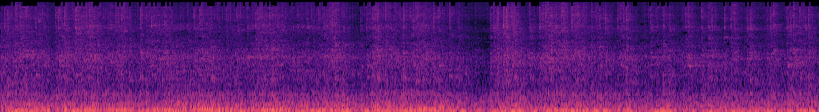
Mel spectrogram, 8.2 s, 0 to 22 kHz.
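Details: 1948 Chevy truck engine, not run for 30 years, diesel fuel in the oil pan, new coil fitted: fairly even low rumbling idle with no obvious knocking; running good, slight steam from thermostat housing.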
